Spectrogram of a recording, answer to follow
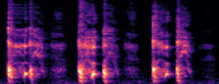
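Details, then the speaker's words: Three deliberate demonstration double coughs by a preschool teacher, each sharp pair followed by a soft breathy tail, muffled as if into the hands (shown as the wrong way): voluntary cough. "So I'm going to teach you how to correctly cough. We do not cough in our hands."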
